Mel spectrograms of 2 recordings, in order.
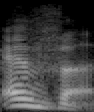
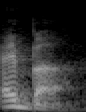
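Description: First: The middle consonant is a clear v sound. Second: The middle consonant is not a v sound. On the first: The speaker calls it right. "Have you ever" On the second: The speaker calls it wrong. "not ever"

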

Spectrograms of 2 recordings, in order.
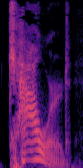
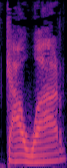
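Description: First: The second vowel sounds like Spanish e. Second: The second vowel sounds like Spanish a. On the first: The speaker calls it right. "la A es como una E" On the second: The speaker calls it wrong. "No es coward"

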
